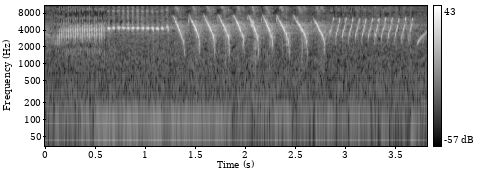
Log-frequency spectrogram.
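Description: A Belgian canary sings a buzzy note and a steady high whistle, then about eight swooping downward slurs, ending in a rapid high trill.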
